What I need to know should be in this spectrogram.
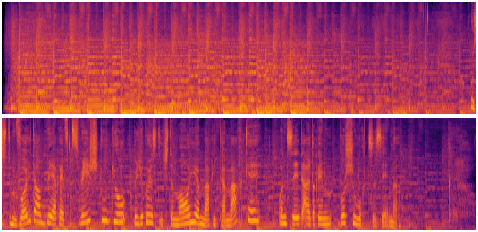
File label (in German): Eifeler Mundart; Schulanfang; Wer erinnert sich noch an seinen ersten Schultag? Sicherlich beinahe jeder.; Primarschullehrerin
